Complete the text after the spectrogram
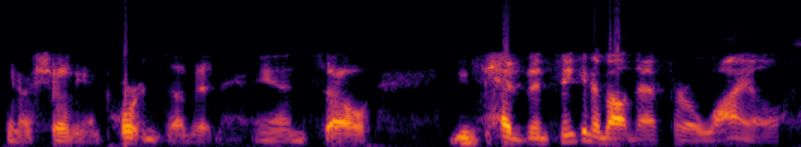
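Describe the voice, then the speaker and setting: A man's voice: sits low, lively intonation, normal speed, no echo, phone-quality sound. A man guesting on a hunting podcast, talking in an easygoing, hesitant way with lots of ums and likes. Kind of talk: casual podcast conversation.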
